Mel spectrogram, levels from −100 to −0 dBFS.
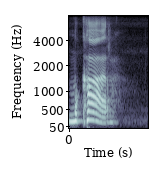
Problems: none marked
